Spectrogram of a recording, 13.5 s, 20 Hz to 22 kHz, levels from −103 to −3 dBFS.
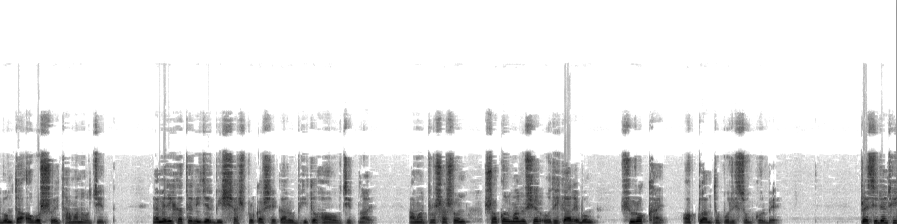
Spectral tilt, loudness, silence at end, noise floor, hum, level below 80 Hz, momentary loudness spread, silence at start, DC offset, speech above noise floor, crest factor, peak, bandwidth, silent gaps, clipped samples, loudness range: -5 dB/octave; -15 LUFS; 0 s; -67 dBFS; none; -58 dBFS; 12 LU; 0 s; under 0.1%; 52 dB; 16 dB; 0 dBFS; 11 kHz; none; under 0.1%; 4 LU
